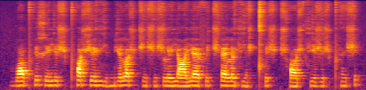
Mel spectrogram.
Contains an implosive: no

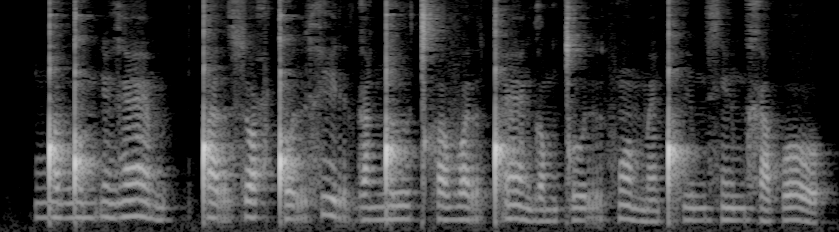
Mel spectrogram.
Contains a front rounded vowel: no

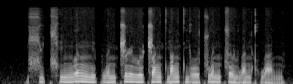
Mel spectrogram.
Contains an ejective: no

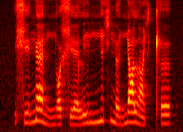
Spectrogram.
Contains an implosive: no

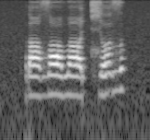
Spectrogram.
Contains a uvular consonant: no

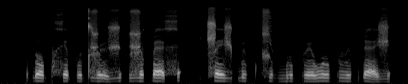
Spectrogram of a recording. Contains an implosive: yes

